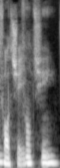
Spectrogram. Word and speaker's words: Fulci: Am I saying that right? Lucio Fulci. – Fulci, I think. – Fulci. Yeah. Del Tenney, Gordon Douglas, John Gilling, Victor Halperin, and Steve Sakelli.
